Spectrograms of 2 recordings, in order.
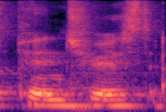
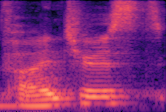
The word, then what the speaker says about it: Pinterest: I know it's Pinterest. I don't know why I pronounced it Pinterest, because I I don't know why. Ever since I was younger, I saw Pine, but people always tell me it's Pin.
